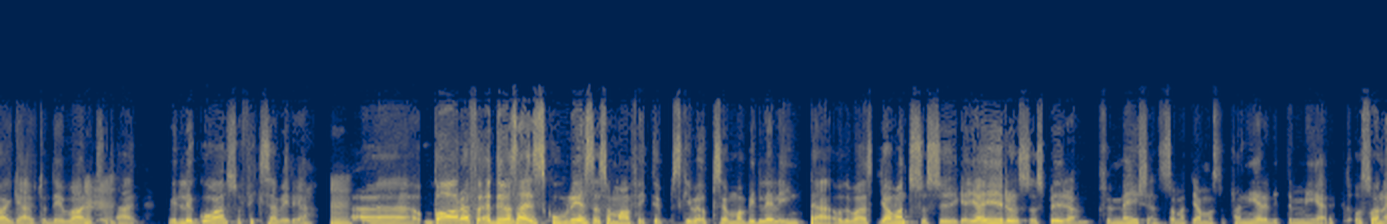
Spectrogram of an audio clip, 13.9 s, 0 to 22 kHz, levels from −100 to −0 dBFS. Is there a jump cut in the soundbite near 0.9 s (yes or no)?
no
